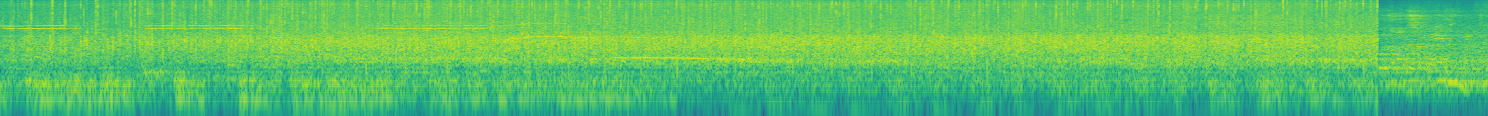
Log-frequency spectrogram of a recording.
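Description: A large stadium crowd roars and cheers loudly outdoors.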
